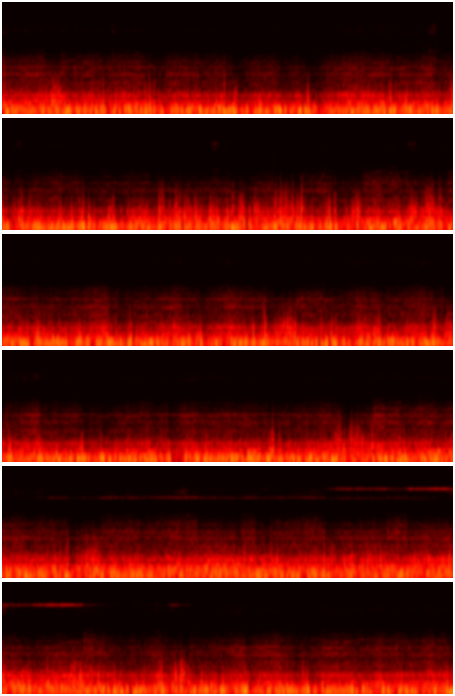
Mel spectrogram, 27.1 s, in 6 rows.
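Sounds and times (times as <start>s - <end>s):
faint high whine: 0.0s - 27.0s
train wheels rumbling on track: 0.0s - 27.0s.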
